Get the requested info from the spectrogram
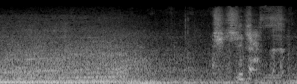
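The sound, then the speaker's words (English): A large bus engine idles with a deep, steady rumble, then a burst of hissing air and clatter near the end as it sits at a stop while children get off. “At their stop, the kids exit the bus.”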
